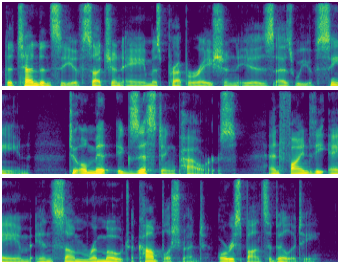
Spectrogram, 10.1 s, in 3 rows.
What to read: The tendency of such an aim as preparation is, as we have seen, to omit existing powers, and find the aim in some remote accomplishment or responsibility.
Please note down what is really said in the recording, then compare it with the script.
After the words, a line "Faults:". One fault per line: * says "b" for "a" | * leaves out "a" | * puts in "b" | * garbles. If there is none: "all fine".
The tendency of such an aim as preparation is, as we have seen, to omit existing powers, and find the aim in some remote accomplishment or responsibility.
Faults:
all fine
